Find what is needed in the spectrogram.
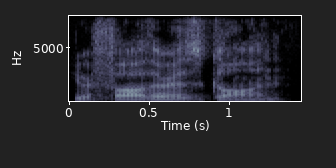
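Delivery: ordinary delivery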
